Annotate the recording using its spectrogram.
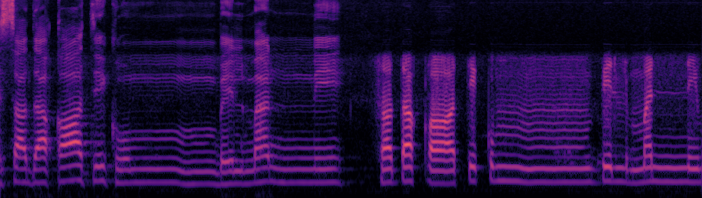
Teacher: میم ساکن کے بعد با اخفا شفوی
